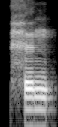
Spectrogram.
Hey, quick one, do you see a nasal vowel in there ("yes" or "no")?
no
